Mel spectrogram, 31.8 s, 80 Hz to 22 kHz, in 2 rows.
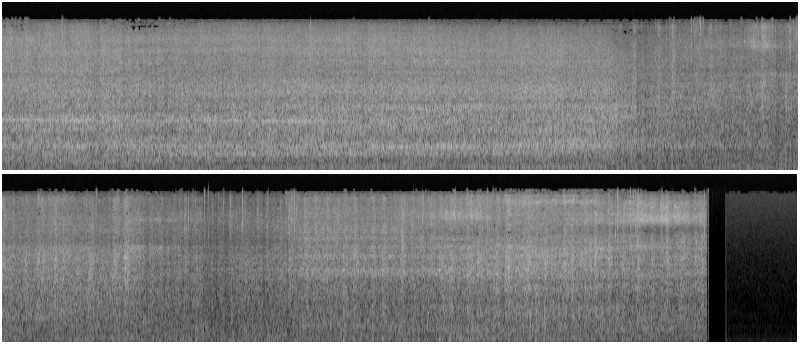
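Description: British Rail Class 60 diesel locomotive 60059 passing close by under power, its eight-cylinder Mirrlees diesel engine working hard. About twelve seconds in the engine fades, and a long rake of tank wagons rolls past with a running clickety-clack of wheels over the rail joints.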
